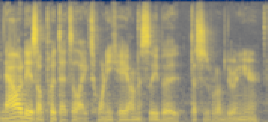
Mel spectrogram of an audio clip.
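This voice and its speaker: Fairly quick speech from a man, fairly low in pitch. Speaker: music producer. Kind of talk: tutorial. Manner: fast; casual, filler words.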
